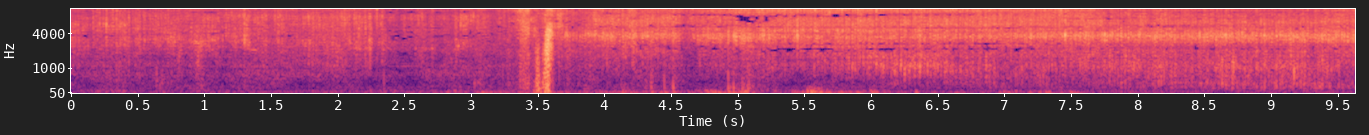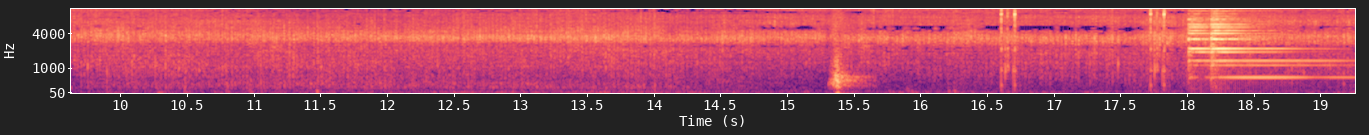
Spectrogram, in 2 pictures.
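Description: Water gushes steadily from a hose and splashes onto grass.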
